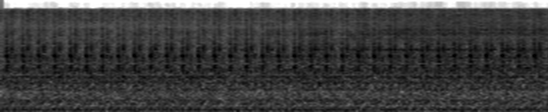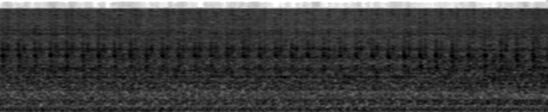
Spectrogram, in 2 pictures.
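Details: Engine idling with a quick, even light ticking of about three clicks a second above the engine note, from noisy hydraulic lifters.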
